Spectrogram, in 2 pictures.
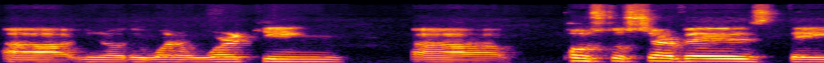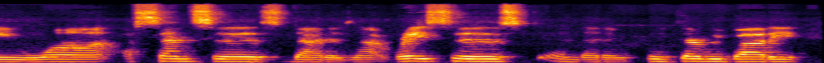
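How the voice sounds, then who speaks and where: A man from South America giving earnest, opinionated political commentary in a conversational way, with a husky voice and plenty of "you know". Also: medium pitch, little pitch movement, moderate pace, low-quality recording. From South America, Chile. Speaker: interview guest, political and legal commentator.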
